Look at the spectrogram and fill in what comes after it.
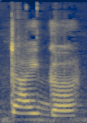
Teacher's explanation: In English prosody, a trough is a two-syllable poetic foot where the rhythm drops from a heavy, stressed syllable down to a light, unstressed syllable.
